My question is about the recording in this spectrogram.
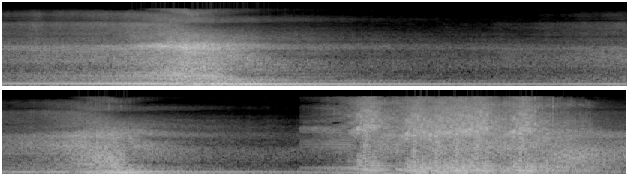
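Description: A motor vehicle running with a steady low hum. Twice the sound swells louder and fades away, and it turns louder and rougher near the end.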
